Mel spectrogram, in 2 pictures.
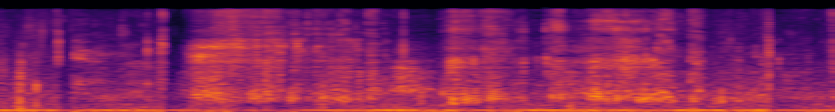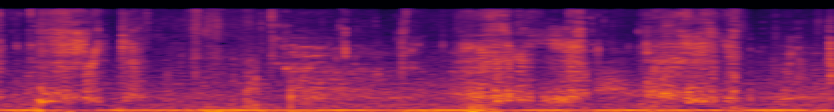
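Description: Eating sounds: biting, tearing and chewing sticky, sauce-glazed braised meat on the bone, in irregular repeated bursts over a steady low hum.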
